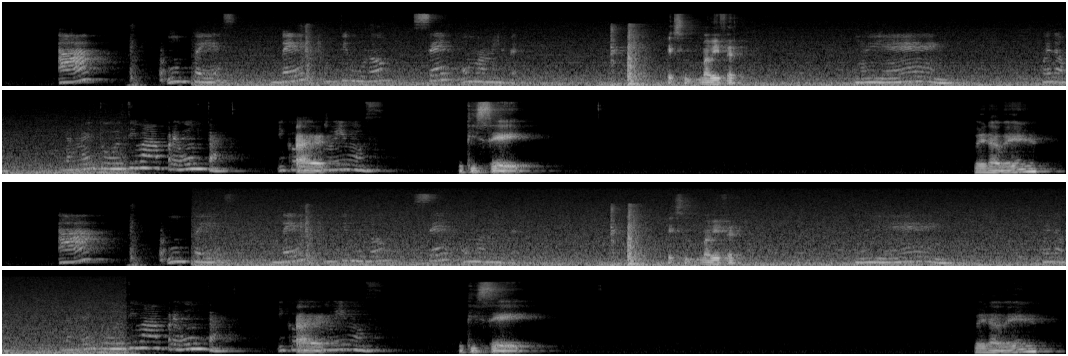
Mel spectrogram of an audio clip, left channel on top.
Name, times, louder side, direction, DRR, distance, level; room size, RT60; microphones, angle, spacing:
voice 1, 0.6-0.9 1.6-2.3 2.7-3.9 4.3-5.3 8.5-9.6 10.4-10.8 11.2-12.9 13.4-14.4, left 1 dB, 30° left, 7 dB, 1.3 m, -31 dB
sound 1, 1.2-1.8 2.9-3.3 3.7-3.8 5.4-6.6 7.2-7.3, equal, ahead, 0.6 m, -32 dB
sound 2, 1.9-11.9, right 1 dB, 40° right, 1.4 m, -34 dB
voice 2, 6.7-7.4 13.6-13.9 15.3-15.8 20.4-21.0, left 4 dB, 60° left, 9 dB, 0.7 m, -23 dB
14.5 x 9.2 x 7.9 m, 0.70 s
head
